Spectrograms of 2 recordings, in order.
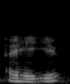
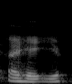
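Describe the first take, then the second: Both takes have the same delivery.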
